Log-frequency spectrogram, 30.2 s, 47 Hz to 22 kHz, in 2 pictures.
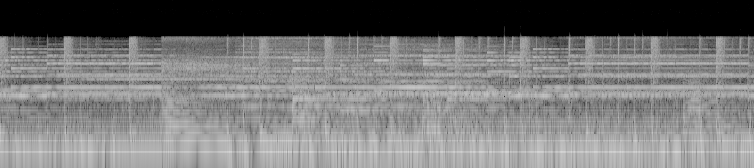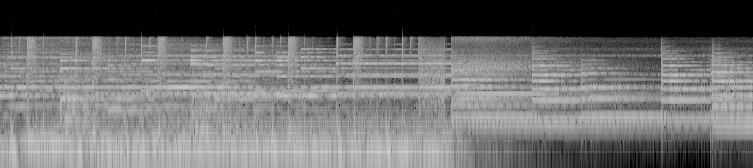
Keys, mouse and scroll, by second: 5.0 middle click, 8.9-9.7 scroll down 1, 9.7 click, 9.8 scroll down 1, 10.0 click, 10.3 click, 10.7 click, 11.4 click, 12.5 click, 13.1 scroll down 1, 14.1 click, 14.8 click, 15.6 click, 16.7 click, 17.3 click, 18.1 click, 19.9 click, 20.5 click, 20.5 click, 21.3 click, 21.7 click, 22.1-22.6 scroll down 3, 23.7-24.2 scroll down 3, 25.2 middle click, 27.6 middle click, 28.6 click.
